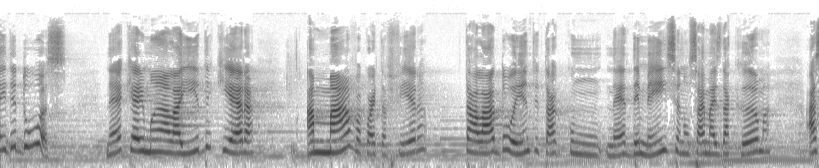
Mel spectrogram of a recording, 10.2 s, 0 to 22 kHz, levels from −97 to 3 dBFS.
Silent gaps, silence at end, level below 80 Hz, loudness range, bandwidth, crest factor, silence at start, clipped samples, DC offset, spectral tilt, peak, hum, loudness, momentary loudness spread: none; 0 s; -60 dBFS; 5 LU; 17 kHz; 20 dB; 0 s; under 0.1%; under 0.1%; -2.5 dB/octave; -10 dBFS; none; -28 LUFS; 14 LU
